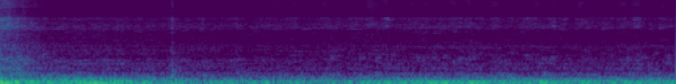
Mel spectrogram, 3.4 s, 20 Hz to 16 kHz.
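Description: The engine of a 1972 Ford F750 pickup truck runs close by after starting, a steady low rumbling idle that stays loud and even throughout.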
